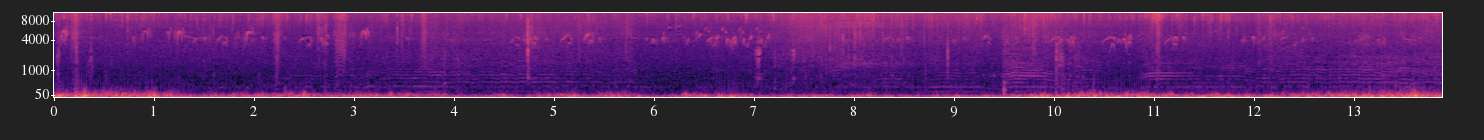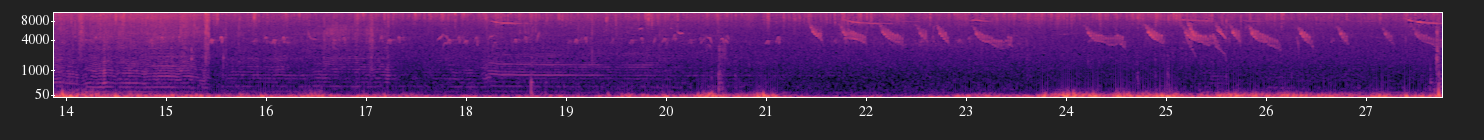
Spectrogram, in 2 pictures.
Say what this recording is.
Bees and the Birds 003
A mixture of chasing bees around the garden and leaving the microphone sat recording the atmosphere or a large number of bees collecting pollen from a bush in the Scottish countryside.
Scotland, summer, garden, birds, Bees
